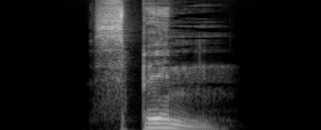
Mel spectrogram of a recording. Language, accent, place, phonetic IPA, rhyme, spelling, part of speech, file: German, Germany, Berlin, [spɪn], -ɪn, Spin, noun, De-Spin.ogg
- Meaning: spin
